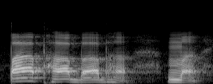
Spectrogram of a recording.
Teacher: प, फ, ब, भ, म इसका उच्चारण हो जाएगा आपका ओष्ठ से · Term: प वर्ग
